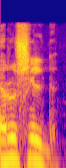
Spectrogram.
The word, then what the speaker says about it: Rothschild: Et il avait été poussé par les Rothschild. C'est comme ça qu'on prononce ça.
